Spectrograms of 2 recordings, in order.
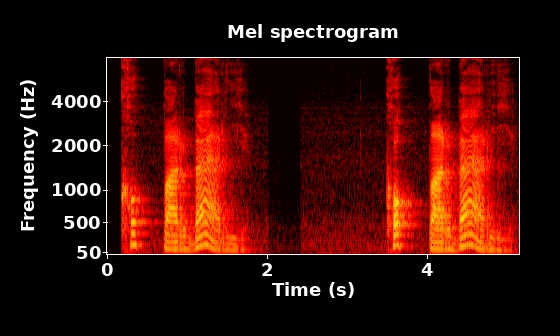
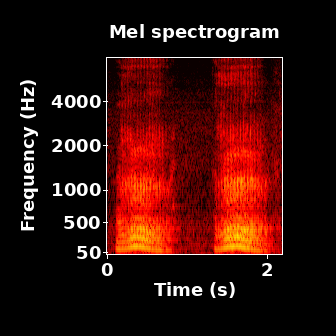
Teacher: there is 2 R sounds in this word, and they are rolled with the tip of the tongue behind the top teeth. Rrr, rrr. This is the most common R sound that we hear in Swedish.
